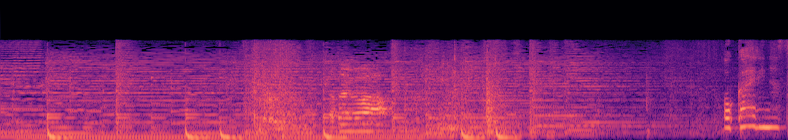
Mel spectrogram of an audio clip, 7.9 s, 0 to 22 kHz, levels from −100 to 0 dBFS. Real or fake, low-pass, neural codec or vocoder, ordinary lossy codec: real; none; none; none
